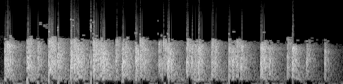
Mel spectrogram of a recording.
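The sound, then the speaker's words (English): An audience claps, with many separate hand claps in an uneven, lively patter, each one sharp and distinct rather than blurring into a roar, continuing throughout. “So that do you want us to clap for you, Lauren? Yes, I do.”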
